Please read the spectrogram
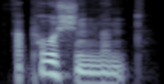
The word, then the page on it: apportionment: British English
